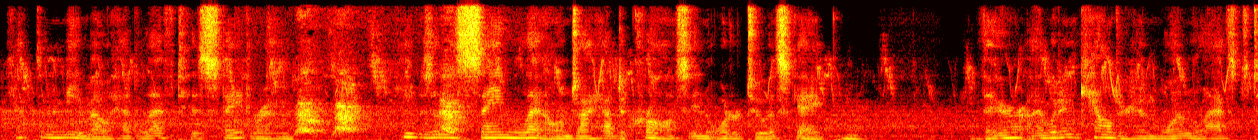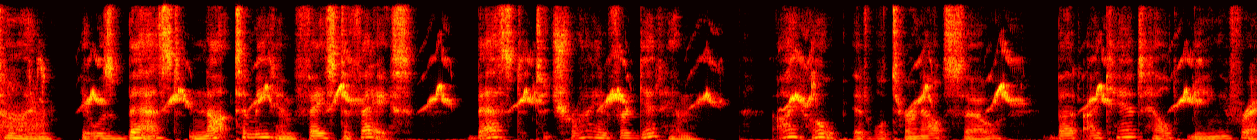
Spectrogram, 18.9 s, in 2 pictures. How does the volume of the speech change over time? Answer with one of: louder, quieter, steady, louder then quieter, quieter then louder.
quieter.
